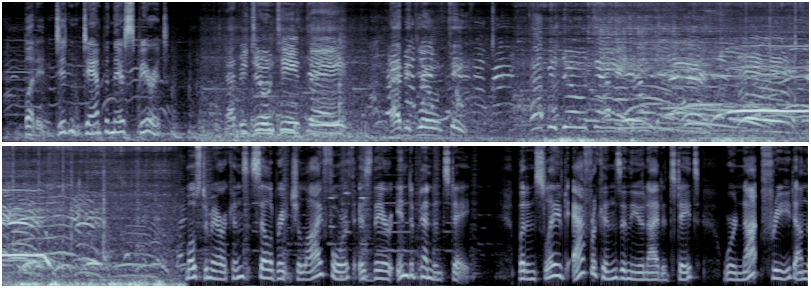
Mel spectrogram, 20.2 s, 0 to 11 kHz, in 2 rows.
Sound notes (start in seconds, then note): 6.7 crowd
